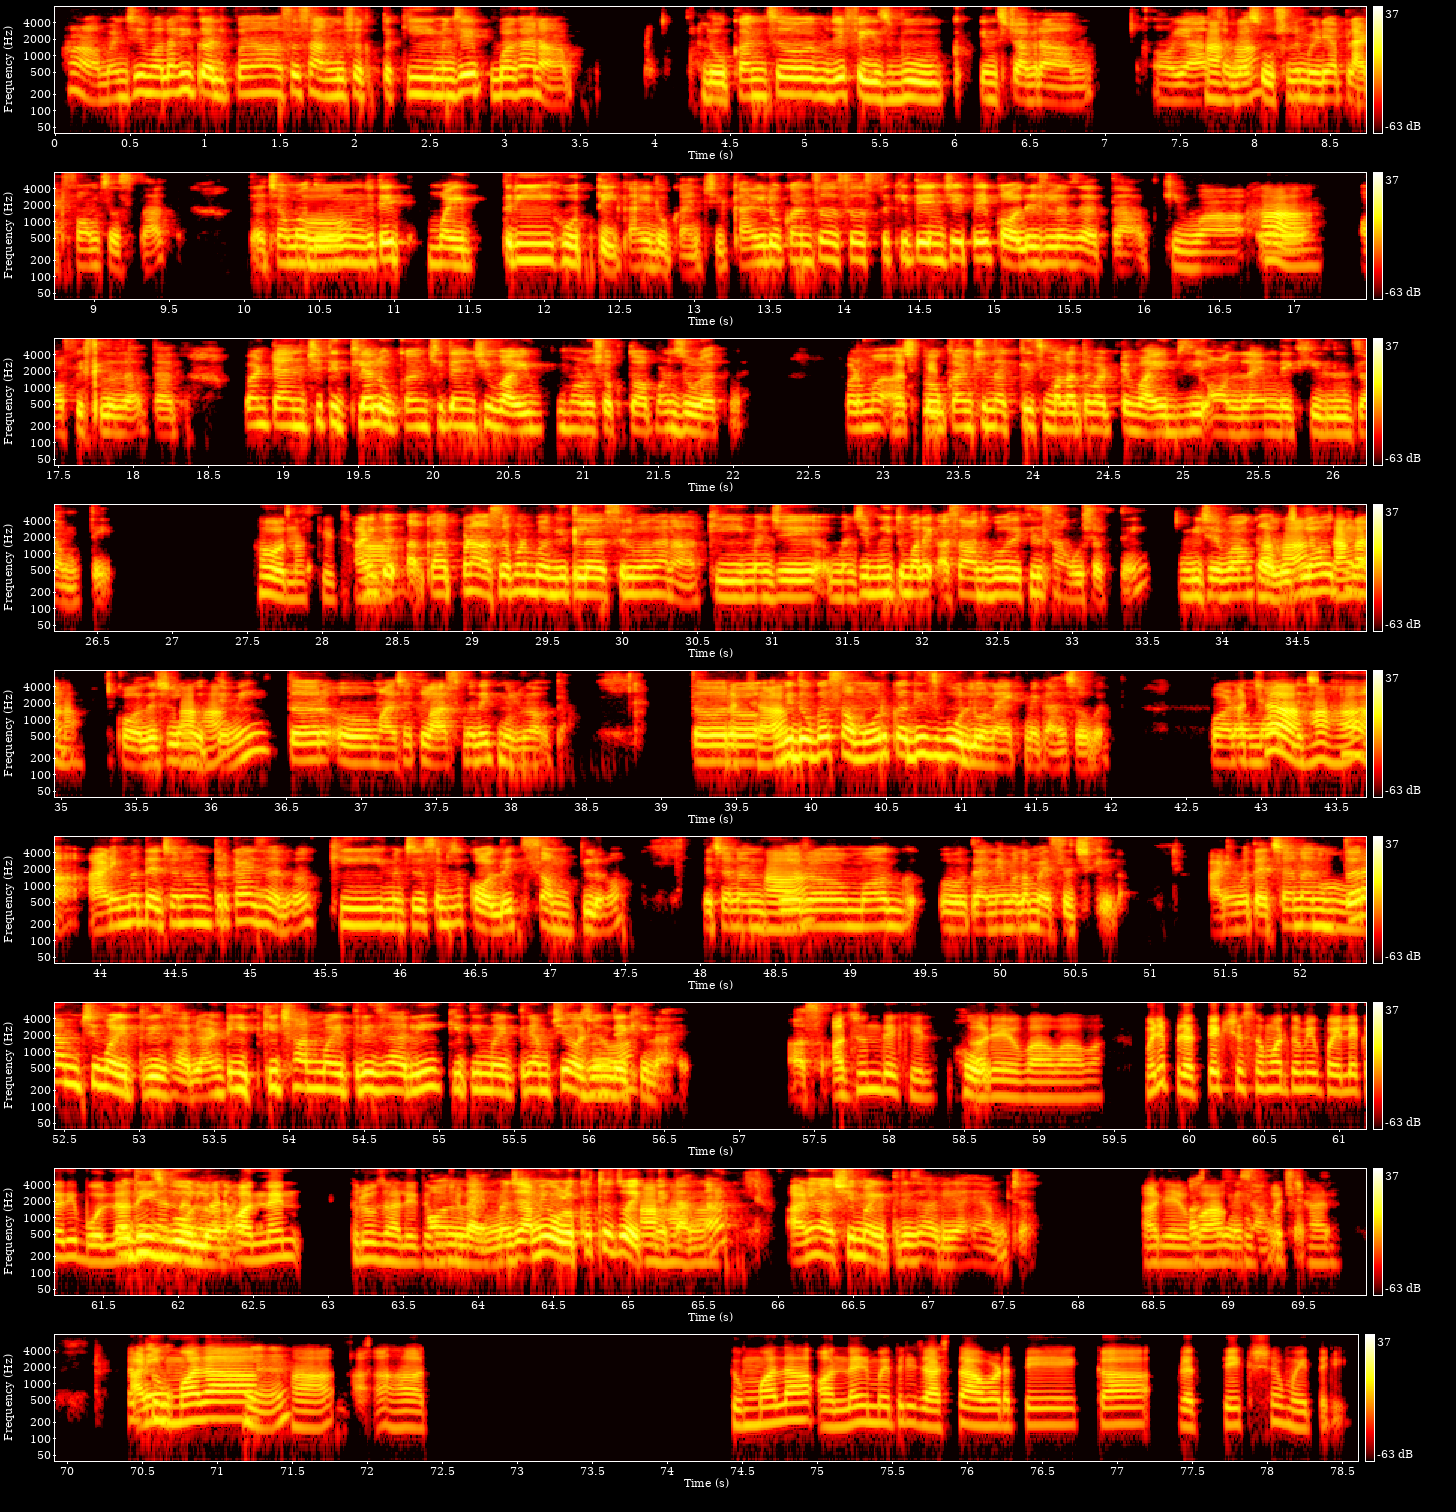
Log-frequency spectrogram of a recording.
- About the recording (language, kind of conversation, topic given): Marathi, podcast, ऑनलाइन मित्रमैत्रिणींमध्ये आणि समोरासमोरच्या मैत्रीमध्ये तुम्हाला कोणते फरक जाणवतात?
- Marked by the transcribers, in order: other background noise; swallow; swallow; in English: "प्लॅटफॉर्म्स"; in English: "वाइब"; tapping; in English: "वाइब्स"; swallow; surprised: "अच्छा. हां, हां"; in English: "थ्रू"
